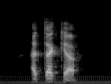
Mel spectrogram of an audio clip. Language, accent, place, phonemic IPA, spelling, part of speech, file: French, France, Lyon, /a.ta.ka/, attaqua, verb, LL-Q150 (fra)-attaqua.wav
- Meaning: third-person singular past historic of attaquer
